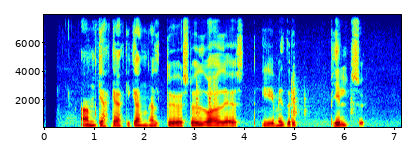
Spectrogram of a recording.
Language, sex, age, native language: Icelandic, male, 15, Icelandic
